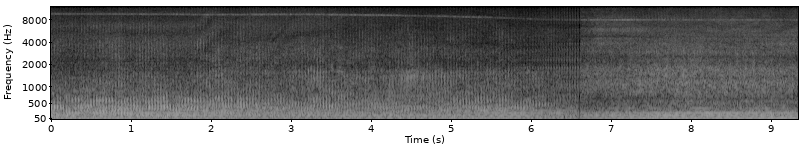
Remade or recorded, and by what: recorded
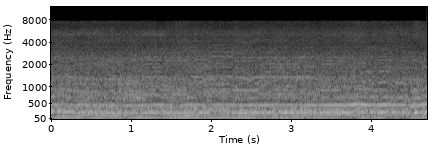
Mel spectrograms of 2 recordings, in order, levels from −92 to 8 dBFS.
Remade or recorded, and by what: remade, codec, SNAC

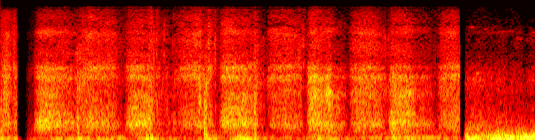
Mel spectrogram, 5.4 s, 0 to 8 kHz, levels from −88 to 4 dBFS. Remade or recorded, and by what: recorded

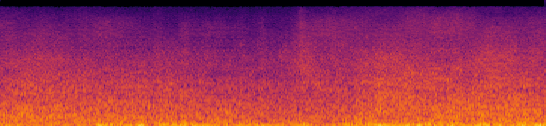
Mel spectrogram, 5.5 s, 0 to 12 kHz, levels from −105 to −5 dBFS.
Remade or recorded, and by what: remade, codec, SNAC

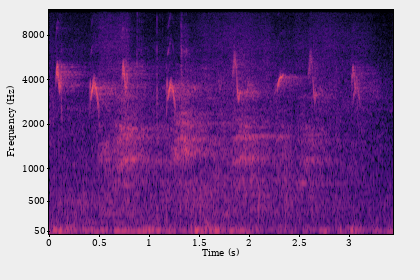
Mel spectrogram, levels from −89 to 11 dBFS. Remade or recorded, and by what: recorded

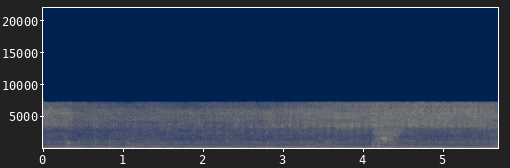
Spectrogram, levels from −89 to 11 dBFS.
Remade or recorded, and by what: remade, codec, SNAC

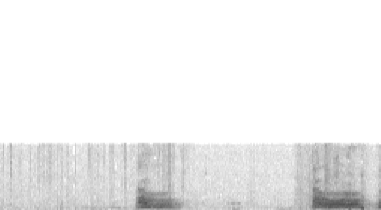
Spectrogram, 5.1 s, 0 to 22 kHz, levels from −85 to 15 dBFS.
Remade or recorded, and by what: recorded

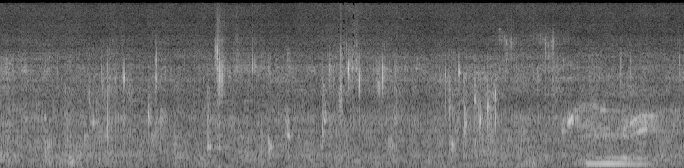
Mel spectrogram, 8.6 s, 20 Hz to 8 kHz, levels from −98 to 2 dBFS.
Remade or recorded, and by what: remade, codec, SNAC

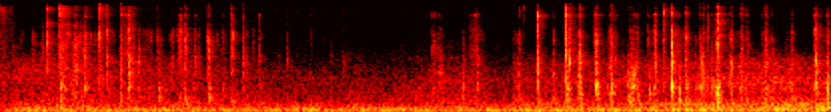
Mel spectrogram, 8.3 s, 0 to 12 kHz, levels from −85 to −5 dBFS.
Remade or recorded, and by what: recorded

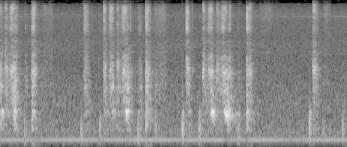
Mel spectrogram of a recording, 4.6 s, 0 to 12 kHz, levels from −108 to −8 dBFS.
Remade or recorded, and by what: recorded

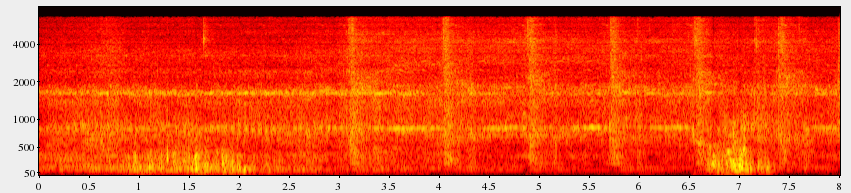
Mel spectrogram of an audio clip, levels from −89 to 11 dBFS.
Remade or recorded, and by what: remade, codec, SNAC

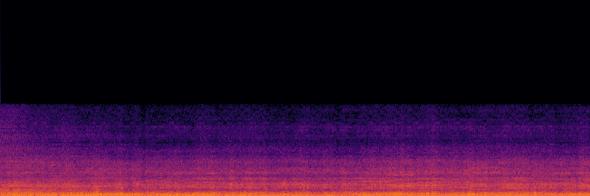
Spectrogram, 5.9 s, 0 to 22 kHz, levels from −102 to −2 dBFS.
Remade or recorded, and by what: remade, codec, SNAC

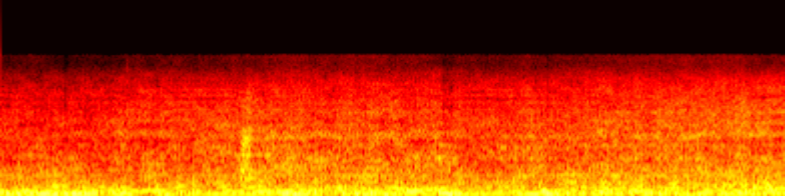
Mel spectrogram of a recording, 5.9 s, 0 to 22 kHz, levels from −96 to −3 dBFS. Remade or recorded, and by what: remade, codec, SNAC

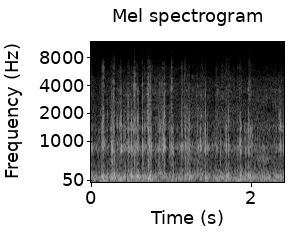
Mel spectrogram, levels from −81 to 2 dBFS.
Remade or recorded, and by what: recorded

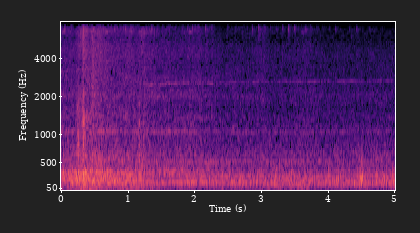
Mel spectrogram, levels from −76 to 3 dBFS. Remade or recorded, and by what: recorded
